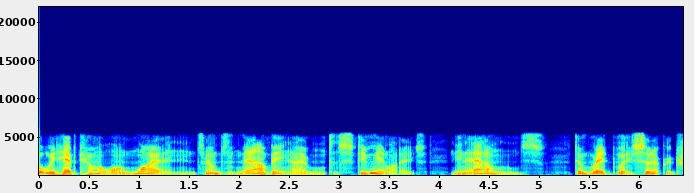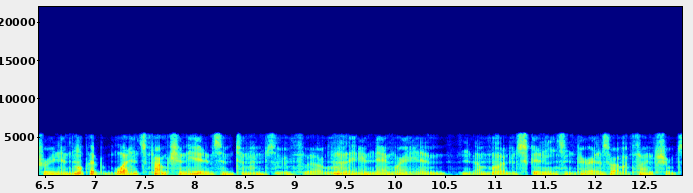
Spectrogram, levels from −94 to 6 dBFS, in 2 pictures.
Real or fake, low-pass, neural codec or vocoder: fake; 5.4 kHz; autoencoder, 44.1 kHz, a latent of 192 numbers a frame, MeloTTS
